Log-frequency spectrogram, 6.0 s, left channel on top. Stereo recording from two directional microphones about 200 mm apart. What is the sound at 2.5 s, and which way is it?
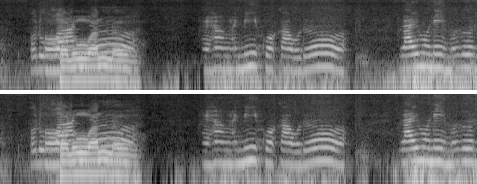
Speech, 15° left (ahead or behind).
